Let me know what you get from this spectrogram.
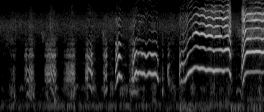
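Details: Newborn puppies whimpering, starting with soft breathy squeaks that build into louder bent whines, then two long sustained high cries, the second rising sharply at its start, all close and clear.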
